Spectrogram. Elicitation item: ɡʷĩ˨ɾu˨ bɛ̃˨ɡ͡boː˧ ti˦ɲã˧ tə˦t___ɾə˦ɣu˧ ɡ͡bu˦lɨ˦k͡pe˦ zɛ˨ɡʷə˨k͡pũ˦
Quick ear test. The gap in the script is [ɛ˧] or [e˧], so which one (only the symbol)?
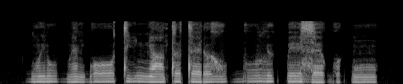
ɛ˧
